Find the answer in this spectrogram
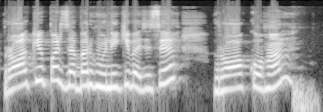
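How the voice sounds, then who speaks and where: A woman with a high, clear-pitched voice leads a recitation lesson. She explains every rule slowly and methodically, checking in with her listeners again and again. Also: lively intonation, a little mellow. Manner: patient, methodical, repeats "okay" and checks understanding; slow drawn-out chanting when reciting verses. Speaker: Quran recitation teacher. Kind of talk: tajweed lesson with recited examples.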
